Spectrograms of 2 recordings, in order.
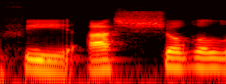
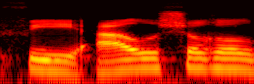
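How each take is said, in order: First: Each word is separate, with the article ash. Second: Each word is separate, with a full al. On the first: "we don't say fi ash shughul" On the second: "We don't say fi al shughul"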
